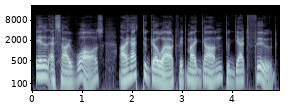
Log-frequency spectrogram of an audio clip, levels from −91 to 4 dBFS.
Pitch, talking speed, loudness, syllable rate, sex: 130 Hz, 180 wpm, -18 LUFS, 3.3 syllables/s, male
